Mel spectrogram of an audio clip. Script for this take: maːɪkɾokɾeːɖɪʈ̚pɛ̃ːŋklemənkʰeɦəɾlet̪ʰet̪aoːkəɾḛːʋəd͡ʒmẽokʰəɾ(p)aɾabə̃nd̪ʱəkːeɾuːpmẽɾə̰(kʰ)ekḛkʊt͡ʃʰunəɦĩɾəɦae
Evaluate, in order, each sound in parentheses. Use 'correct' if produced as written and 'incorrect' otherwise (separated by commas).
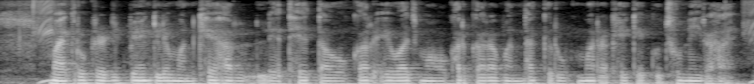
incorrect, correct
